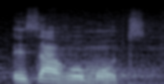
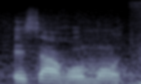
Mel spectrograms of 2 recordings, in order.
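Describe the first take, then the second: Both takes have the same delivery.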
